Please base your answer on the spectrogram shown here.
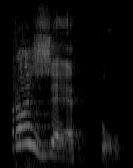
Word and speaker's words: projeto: Projeto. Pro-je-to. O que eu pronunciei com mais tonicidade? Gé.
